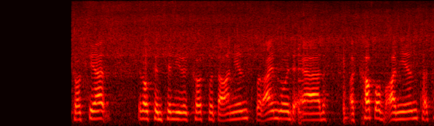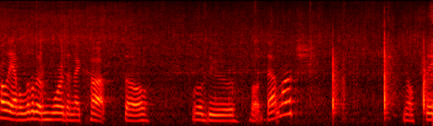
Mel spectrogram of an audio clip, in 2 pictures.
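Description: Bacon sizzles and crackles in a hot pan.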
